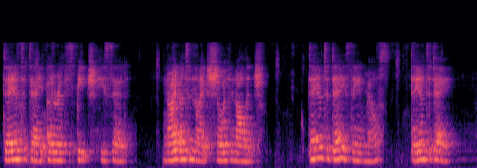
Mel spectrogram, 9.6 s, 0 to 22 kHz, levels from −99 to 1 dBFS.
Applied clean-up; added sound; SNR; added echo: neural separator model SepFormer DNS4.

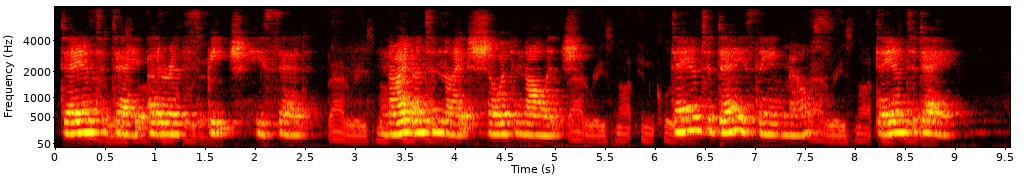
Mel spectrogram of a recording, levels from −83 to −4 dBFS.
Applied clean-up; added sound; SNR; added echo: none; Breathing; 18 dB; reverberation time 0.6 s.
